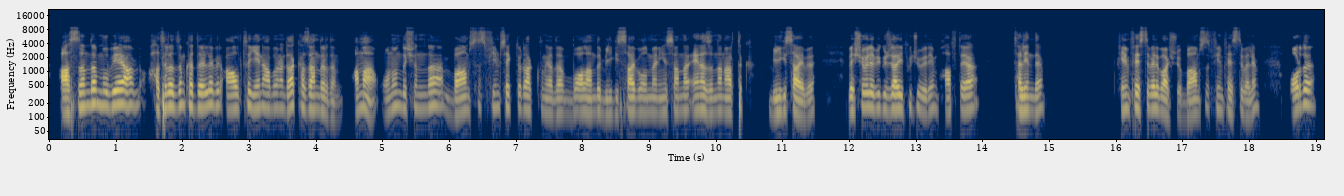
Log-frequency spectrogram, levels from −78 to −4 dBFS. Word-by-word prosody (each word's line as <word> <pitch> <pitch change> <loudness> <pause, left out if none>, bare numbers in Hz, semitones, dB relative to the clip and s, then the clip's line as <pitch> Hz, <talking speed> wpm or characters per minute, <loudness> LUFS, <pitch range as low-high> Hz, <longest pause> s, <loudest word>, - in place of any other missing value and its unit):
Aslında 170 +9 +5
MUBI'ye 185 +1 +4
am 180 0 +5
hatırladığım 170 +4 +1
kadarıyla 175 +1 +1
bir 180 - -5
6 150 +4 +2
yeni 160 0 0
abone 160 0 -1
daha 165 +4 +6
kazandırdım 145 - -1
ama 150 +4 +3
onun 165 +8 -7
dışında 165 +2 -2
bağımsız 135 +5 0
film 165 -1 -10
sektörü 160 -1 -3
hakkında 140 -2 -2
ya 125 -1 -4
da 130 0 -1
bu 135 0 +1
alanda 135 -1 0
bilgi 125 +1 -8
sahibi 135 +1 +2
olmayan 135 0 -4
insanlar 140 +2 -2
en 145 +1 +1
azından 140 -1 -1
artık 130 -3 -3 0.2
bilgi 130 +3 -4
sahibi 125 -7 +3 0.5
ve 140 - +3
şöyle 170 +3 +2
bir 160 - -4
güzel 155 0 +4
ipucu 160 +1 -8
vereyim. 145 +4 -6
Haftaya 145 +5 0 0.5
Talin'de 140 0 +1 1.1
film 155 +2 -1
festivali 155 0 +1
başlıyor. 110 -5 0
Bağımsız 125 +7 0
film 150 -2 -10
festivali. 125 0 -5 0.5
Orada 160 +8 +1
150 Hz, 145 wpm, -25 LUFS, 135-165 Hz, 1.1 s, daha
